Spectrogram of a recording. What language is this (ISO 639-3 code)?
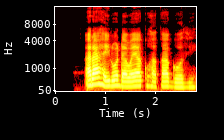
kik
